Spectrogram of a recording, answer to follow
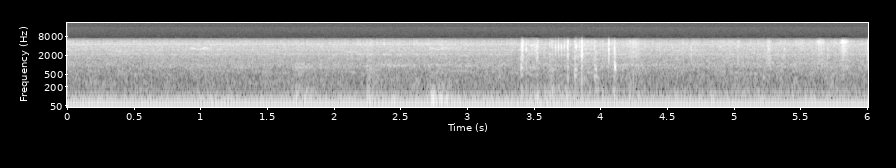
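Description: Small fire of dead twigs and biomass crackling in a biochar stove, with a quick run of sharp pops about three and a half seconds in and a few more near the end, over a steady low rumble.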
